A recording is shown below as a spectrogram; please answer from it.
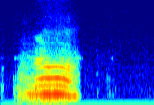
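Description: A man's voice: one drawn-out, closed-mouth 'hmm', about a second long, steady in pitch and dipping at the end.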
